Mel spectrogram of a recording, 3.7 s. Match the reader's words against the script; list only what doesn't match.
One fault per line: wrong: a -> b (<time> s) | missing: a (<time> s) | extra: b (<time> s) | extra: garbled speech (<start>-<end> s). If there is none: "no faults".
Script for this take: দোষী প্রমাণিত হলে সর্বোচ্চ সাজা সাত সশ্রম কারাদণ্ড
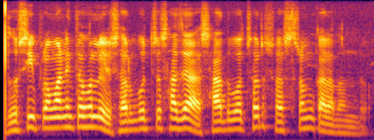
extra: বছর (2.3 s)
